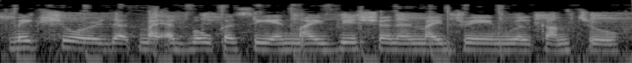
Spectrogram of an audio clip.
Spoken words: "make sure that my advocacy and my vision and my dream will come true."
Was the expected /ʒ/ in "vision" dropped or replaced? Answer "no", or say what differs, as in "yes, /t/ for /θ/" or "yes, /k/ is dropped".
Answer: yes, /ʃ/ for /ʒ/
